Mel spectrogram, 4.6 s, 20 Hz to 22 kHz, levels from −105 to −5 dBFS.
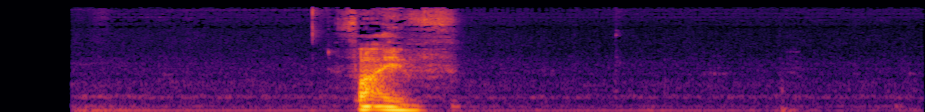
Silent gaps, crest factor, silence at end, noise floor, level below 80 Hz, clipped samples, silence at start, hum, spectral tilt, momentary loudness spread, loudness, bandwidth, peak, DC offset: none; 24 dB; 2.35 s; -66 dBFS; -62 dBFS; under 0.1%; 1.7 s; none; -5.5 dB/octave; 28 LU; -22 LUFS; 16.5 kHz; -4 dBFS; under 0.1%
